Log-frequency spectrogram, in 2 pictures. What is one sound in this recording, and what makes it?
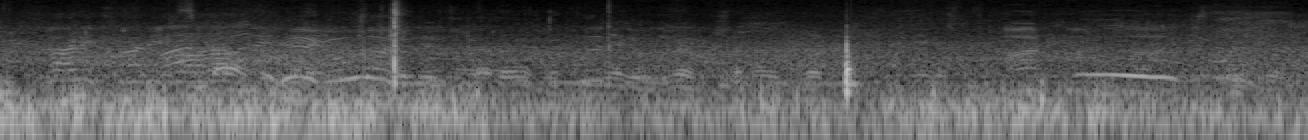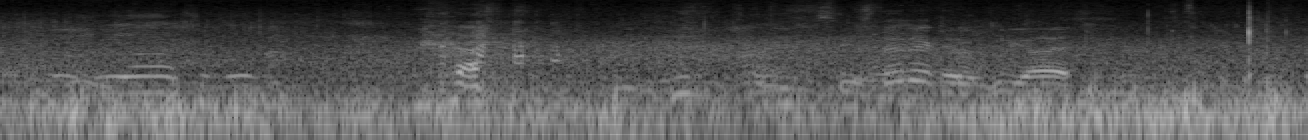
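Young men call out to each other across a field, distant.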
